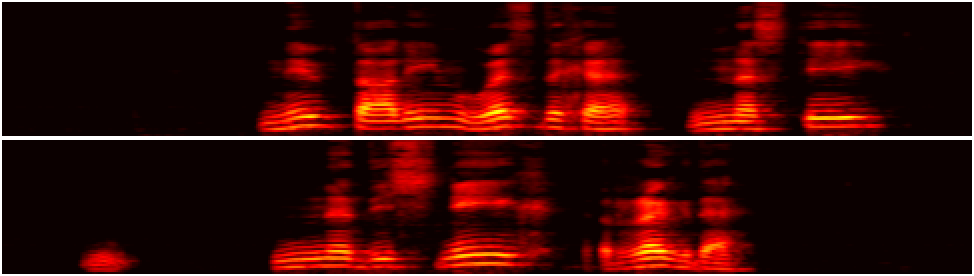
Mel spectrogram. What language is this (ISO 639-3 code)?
wbl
